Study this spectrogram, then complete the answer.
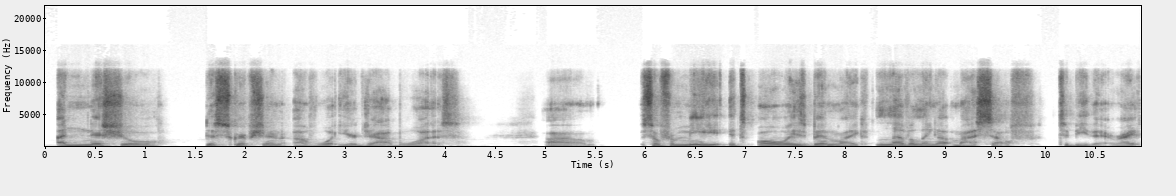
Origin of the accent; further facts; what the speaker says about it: Maryland, United States; moved away as an adult; also born or lived in Orlando, Florida / Virginia; now in Atlanta, United States; I originally grew up in uh, in Maryland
